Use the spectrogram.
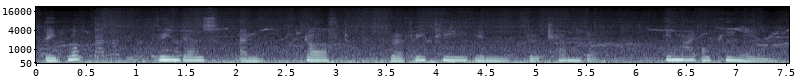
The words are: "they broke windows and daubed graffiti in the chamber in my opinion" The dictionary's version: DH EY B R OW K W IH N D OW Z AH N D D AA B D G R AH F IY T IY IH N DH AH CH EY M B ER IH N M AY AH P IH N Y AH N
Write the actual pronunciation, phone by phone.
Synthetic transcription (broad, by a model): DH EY B L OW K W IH N D OW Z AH N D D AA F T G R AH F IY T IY IH N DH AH CH EY M B ER IH N M AY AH P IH N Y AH N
